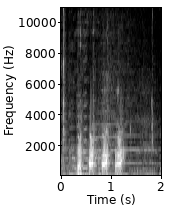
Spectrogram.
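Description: A man laughing in short bursts over steady background music.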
